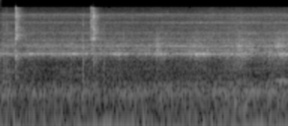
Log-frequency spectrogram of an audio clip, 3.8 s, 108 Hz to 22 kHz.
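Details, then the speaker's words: Hard drive on a repaired A2090a controller in an Amiga 2000: irregular mechanical clicks and ratcheting about twice a second over a faint whine; noisy disk, head suspected to have given up, computer continuously rebooting. "Wow mmm that thing is quite noisy"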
